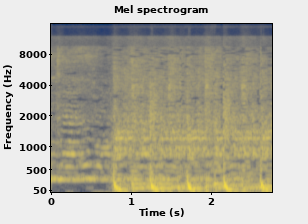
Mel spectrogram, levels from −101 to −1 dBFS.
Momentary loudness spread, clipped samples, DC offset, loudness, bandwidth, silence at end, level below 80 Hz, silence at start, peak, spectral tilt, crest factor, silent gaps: 6 LU; 0.4%; under 0.1%; -13 LUFS; 16 kHz; 0 s; -20 dBFS; 0 s; 0 dBFS; -4.5 dB/octave; 12 dB; none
